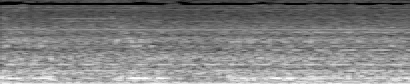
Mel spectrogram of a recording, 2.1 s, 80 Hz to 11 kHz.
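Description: Creality Ender 3 3D printer running, a steady low hum from its motors and fans as the nozzle finishes laying down a flat layer.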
